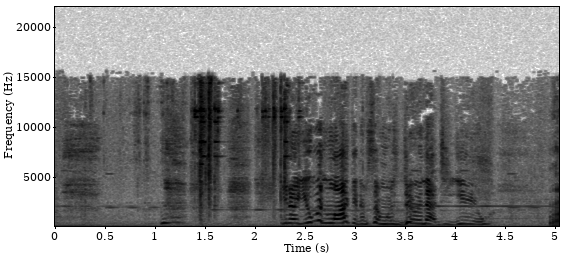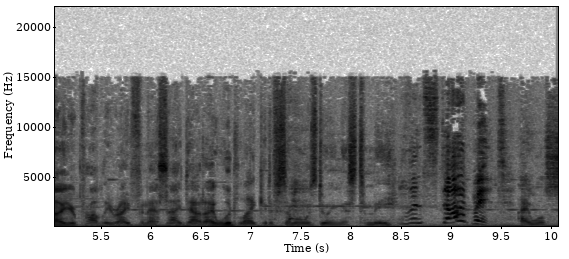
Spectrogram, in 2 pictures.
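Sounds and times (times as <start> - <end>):
car keys jangling as picked up from the floor: 0.8 - 2.9
speech: 2.3 - 10.0.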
